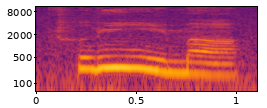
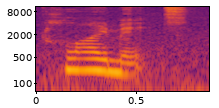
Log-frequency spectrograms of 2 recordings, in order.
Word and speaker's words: climate: the words you used, you said klima, and I think you were trying to say climate. Again, at level 1, a very simple word such as climate should really be pronounced clearly and correctly, please.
